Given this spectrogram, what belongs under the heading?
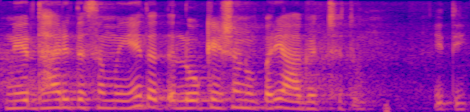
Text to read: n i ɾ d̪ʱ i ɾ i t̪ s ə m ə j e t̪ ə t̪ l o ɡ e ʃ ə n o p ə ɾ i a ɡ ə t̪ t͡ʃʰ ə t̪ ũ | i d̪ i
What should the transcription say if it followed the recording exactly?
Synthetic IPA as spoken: n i ɾ d̪ʱ a ɾ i t̪ s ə m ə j e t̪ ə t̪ l o k e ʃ ə n u p ə ɾ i a ɡ ə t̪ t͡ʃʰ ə t̪ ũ | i t̪ i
